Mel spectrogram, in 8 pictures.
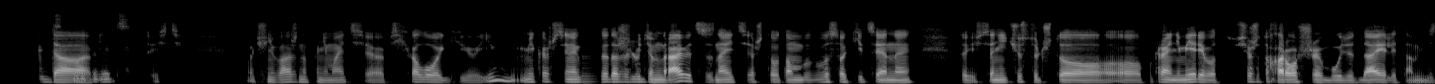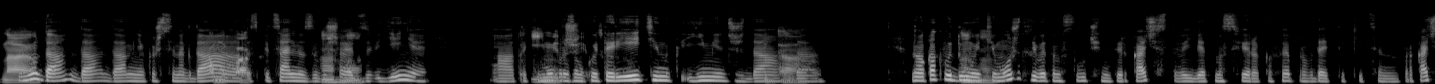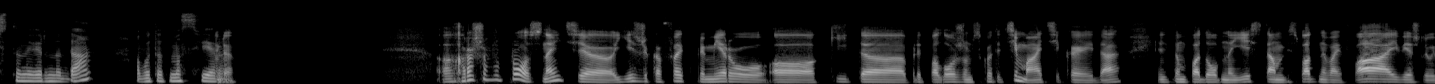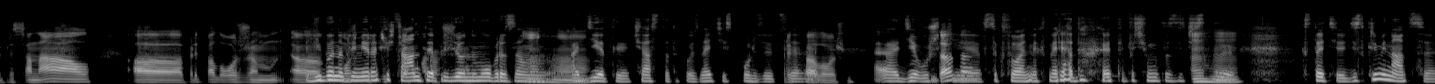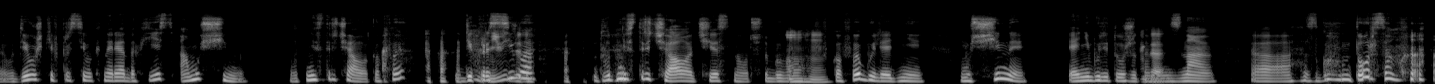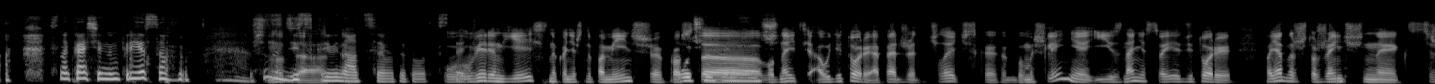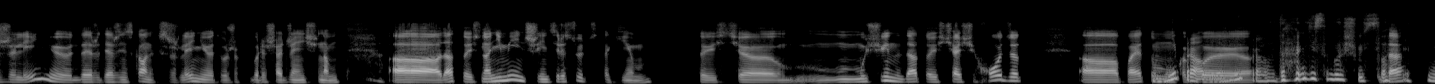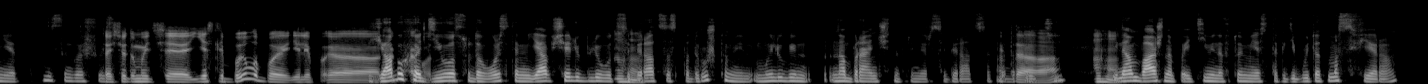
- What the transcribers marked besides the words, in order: laughing while speaking: "сексуальных нарядах"; tapping; laugh; laugh; laughing while speaking: "с голым торсом, с накачанным прессом"; laugh; chuckle; laughing while speaking: "не соглашусь с вами"
- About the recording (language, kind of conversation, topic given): Russian, unstructured, Зачем некоторые кафе завышают цены на простые блюда?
